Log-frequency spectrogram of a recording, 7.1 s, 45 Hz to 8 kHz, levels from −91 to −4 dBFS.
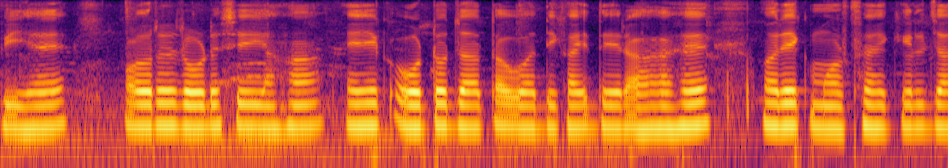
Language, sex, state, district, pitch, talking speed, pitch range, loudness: Hindi, male, Haryana, Charkhi Dadri, 160 Hz, 160 wpm, 155-160 Hz, -15 LUFS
